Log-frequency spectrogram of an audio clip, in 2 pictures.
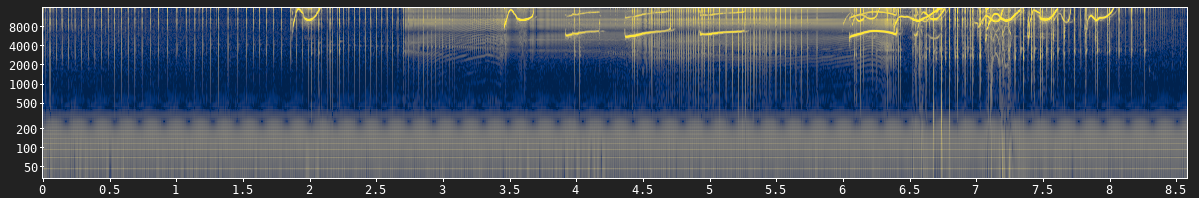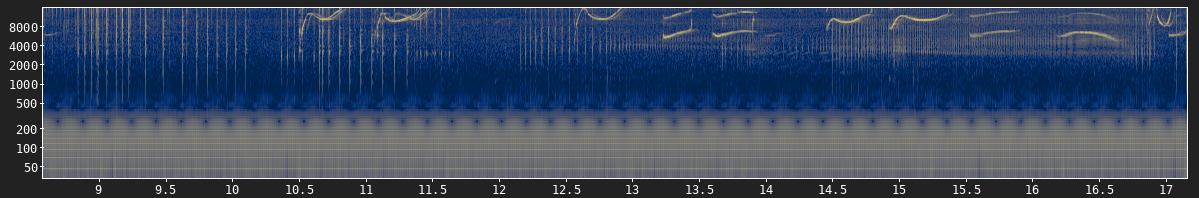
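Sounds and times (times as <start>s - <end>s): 
pygmy killer whale clicking bursts: 0.0s - 17.1s
steady low mechanical hum: 0.0s - 17.1s
pygmy killer whale whistles: 2.8s - 8.0s, 12.5s - 17.1s.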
